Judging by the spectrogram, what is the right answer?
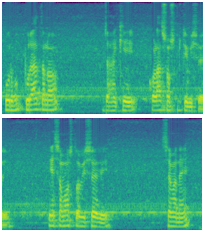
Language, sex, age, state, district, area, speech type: Odia, male, 45-60, Odisha, Nabarangpur, urban, spontaneous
